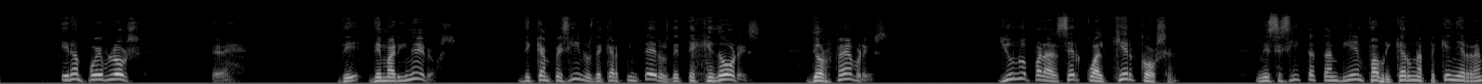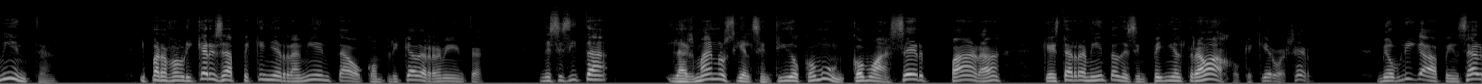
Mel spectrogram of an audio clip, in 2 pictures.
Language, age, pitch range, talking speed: Spanish, 50-69, 155-210 Hz, 115 wpm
